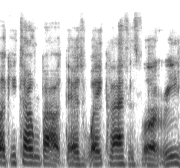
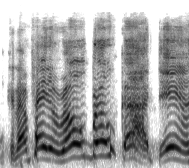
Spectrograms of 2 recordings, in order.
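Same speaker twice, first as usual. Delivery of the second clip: excited, high, loud, worked-up outburst; 13 semitones higher, 6 dB louder than usual. A friend teased him on the call for deepening his voice; excited, high-pitched voice. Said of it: "Now my shit go high as shit".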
